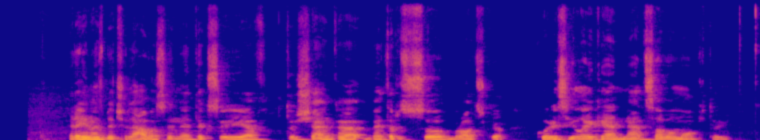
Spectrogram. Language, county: Lithuanian, Vilnius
